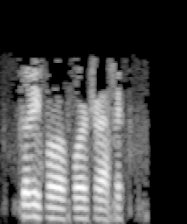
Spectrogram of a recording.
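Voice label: Incident Tac 3, Scanner audio recording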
